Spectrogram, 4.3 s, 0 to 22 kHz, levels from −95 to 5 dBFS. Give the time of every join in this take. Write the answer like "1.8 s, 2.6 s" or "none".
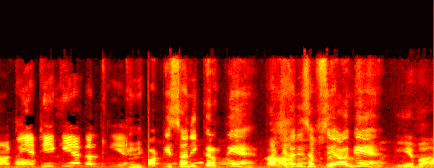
1.4 s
